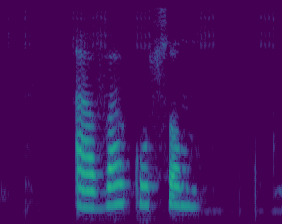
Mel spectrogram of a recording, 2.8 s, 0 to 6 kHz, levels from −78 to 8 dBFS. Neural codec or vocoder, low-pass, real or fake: none; 5.4 kHz; real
